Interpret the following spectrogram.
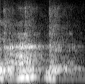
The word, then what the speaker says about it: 낙: 여기 발음이 낙입니다. 허락. 그 허락 또는 승낙 할 때 낙자예요.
